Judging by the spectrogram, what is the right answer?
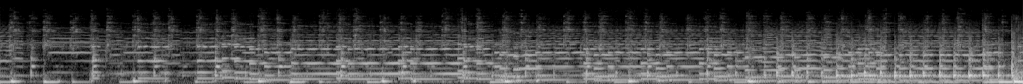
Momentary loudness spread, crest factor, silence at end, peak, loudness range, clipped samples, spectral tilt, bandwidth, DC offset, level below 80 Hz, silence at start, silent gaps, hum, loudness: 7 LU; 16 dB; 0 s; -2 dBFS; 3 LU; under 0.1%; -6 dB/octave; 15 kHz; under 0.1%; -50 dBFS; 0 s; none; none; -19 LUFS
